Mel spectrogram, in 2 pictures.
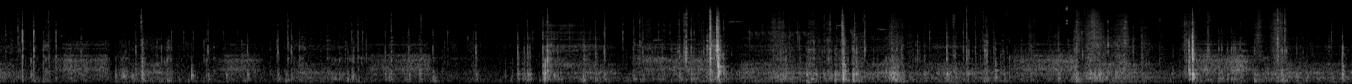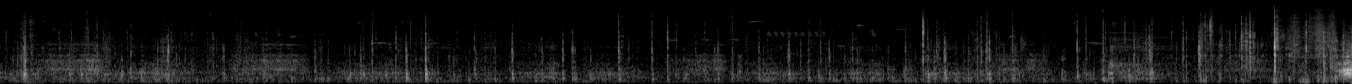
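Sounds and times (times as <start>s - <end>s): hands clicking and rattling mechanism: 0.0s - 27.0s.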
